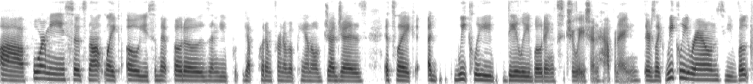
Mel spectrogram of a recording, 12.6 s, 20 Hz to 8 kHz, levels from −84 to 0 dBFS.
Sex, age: female, 20-39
